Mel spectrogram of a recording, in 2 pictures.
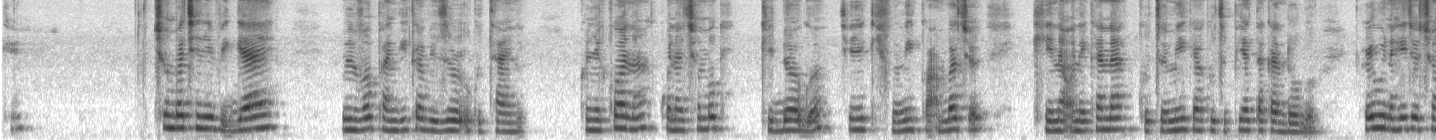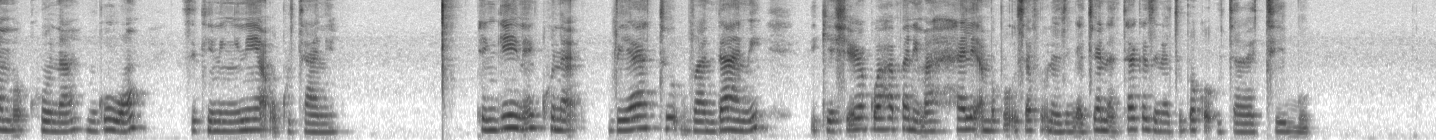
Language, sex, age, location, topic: Swahili, female, 18-24, Dar es Salaam, government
